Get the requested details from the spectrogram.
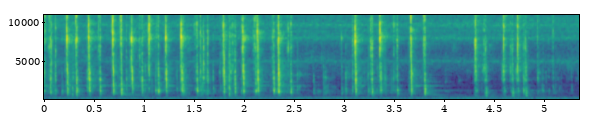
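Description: Fingertips type continuously at medium speed on a backlit Motospeed mechanical keyboard with blue clicky switches and plastic keycaps. Bright, sharp clicks with very short decay follow one another over a faint low hum, with a brief lighter stretch in the middle before the steady typing resumes.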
